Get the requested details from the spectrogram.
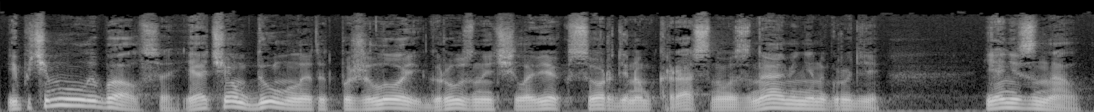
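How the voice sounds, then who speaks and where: In this radio play, a low-pitched man takes the role of a narrator remembering his childhood as a boy. His delivery is thoughtful, measured, and expressive.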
